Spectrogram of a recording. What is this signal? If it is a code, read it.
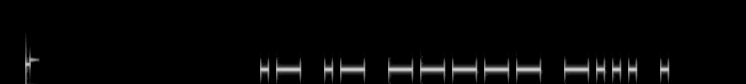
Morse code, heard as a keyed tone, about 15 wpm, 700 Hz. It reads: AA0BE
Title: USA Call Signs - 5 Characters - Repeated 3x - 15wpm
